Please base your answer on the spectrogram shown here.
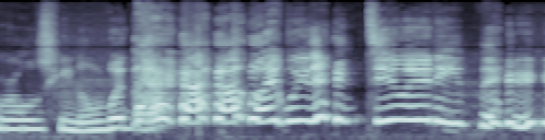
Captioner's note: laughs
